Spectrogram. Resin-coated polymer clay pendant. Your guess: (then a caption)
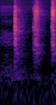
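Hard. Three sharp, high-pitched ticks come from a fingernail tapping the cured resin coating on a polymer clay bat-wing pendant. The clicks are bright and very short with no low end. The ticking comes from the resin, not the clay, showing the cured resin layer is hard and glossy.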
